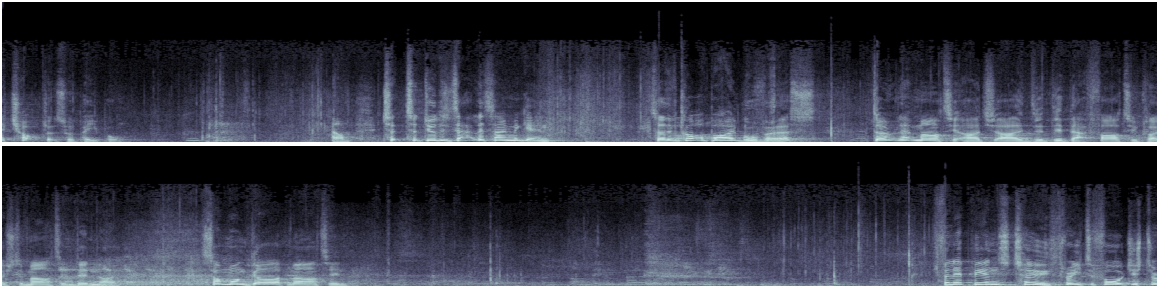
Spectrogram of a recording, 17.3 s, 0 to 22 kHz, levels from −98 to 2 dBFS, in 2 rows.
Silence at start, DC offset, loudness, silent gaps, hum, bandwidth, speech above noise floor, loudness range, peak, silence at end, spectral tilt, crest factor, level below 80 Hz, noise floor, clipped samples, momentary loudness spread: 0 s; under 0.1%; -18 LUFS; none; none; 14 kHz; 26 dB; 17 LU; -2 dBFS; 0 s; -5 dB/octave; 18 dB; -52 dBFS; -44 dBFS; under 0.1%; 22 LU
